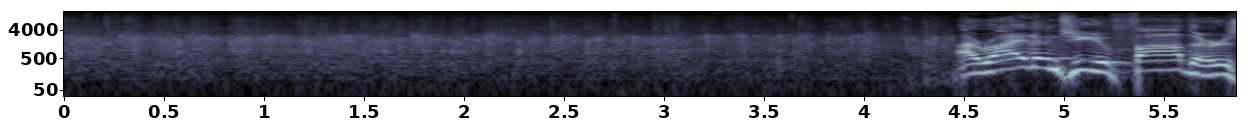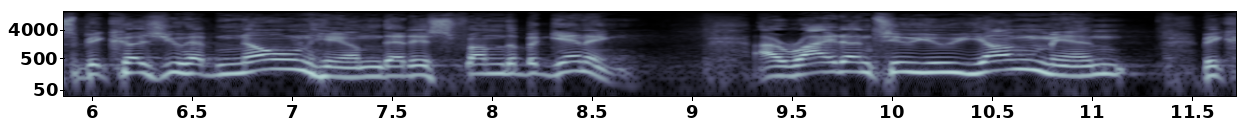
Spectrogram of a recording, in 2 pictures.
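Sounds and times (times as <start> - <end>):
roomful of people clapping in applause: 0.0 - 4.6
speech: 4.4 - 11.7.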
